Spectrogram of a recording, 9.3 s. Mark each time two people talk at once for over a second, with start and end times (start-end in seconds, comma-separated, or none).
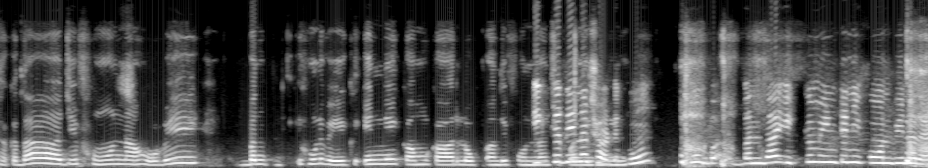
none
